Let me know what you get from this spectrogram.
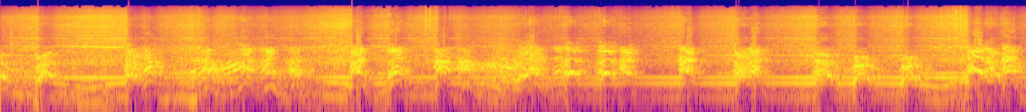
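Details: A German shepherd and a shepherd/husky mix go after a household vacuum, barking and yipping almost nonstop in rapid, uneven bursts while the cleaner hums constantly beneath.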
